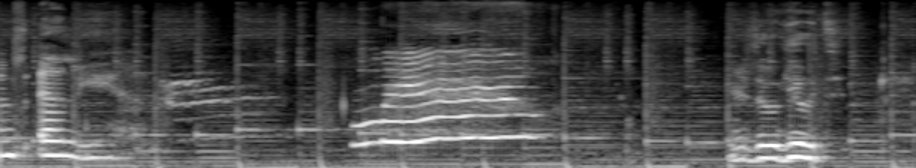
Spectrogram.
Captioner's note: meeeooooww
